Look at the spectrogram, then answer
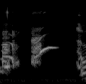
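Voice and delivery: very high, airy "Ah"; dad barely reacting; flat dad reaction. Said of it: "My dad is very emotionless".

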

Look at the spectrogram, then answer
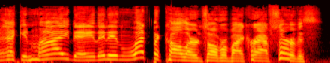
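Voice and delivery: put-on high, slow old man reminiscing; slow, high creaky old-timer telling tales. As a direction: play a crusty Hollywood old-timer. Old showbiz retiree voice.

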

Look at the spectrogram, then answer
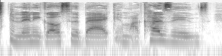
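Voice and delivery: ordinary talk, nothing marked

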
